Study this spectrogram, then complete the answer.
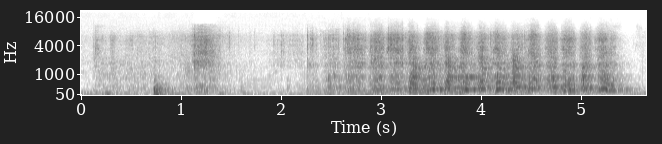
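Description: Hand saw cutting through wood while building garage shelves, with a steady run of rasping back-and-forth strokes that grows louder toward the end, preceded by a few scrapes and knocks.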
